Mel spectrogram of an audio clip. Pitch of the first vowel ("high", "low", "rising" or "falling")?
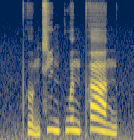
low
